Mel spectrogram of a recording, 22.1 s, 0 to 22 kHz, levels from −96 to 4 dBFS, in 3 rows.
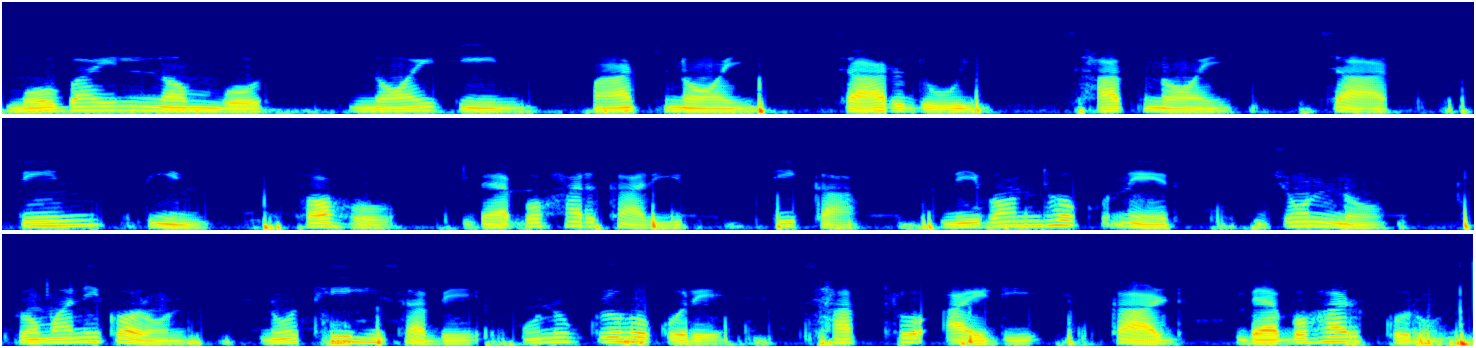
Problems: none marked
